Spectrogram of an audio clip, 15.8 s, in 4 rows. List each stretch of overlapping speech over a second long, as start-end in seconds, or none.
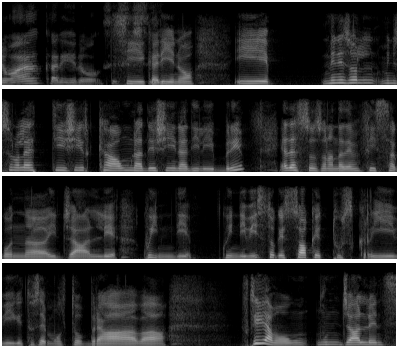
none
